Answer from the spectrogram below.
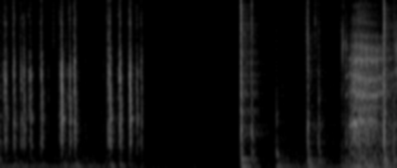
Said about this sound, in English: She's deliberately hitting the keys so hard to drown me out.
